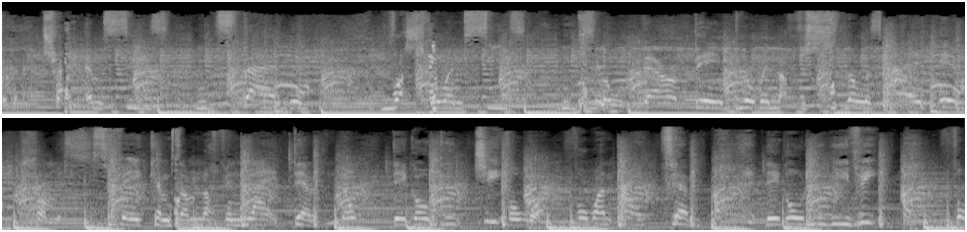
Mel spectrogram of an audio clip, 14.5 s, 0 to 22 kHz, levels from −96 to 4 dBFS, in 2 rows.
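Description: Five short glitches hit at 0.46, 3.20, 4.33, 6.21 and 8.50 s. Each jumps ahead, then gives 55 to 70 ms of broken-up audio, about two or three 26 ms frames. That's likely a broken MP3 bit reservoir: dropped frames left the following ones reading borrowed data from the wrong bytes.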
